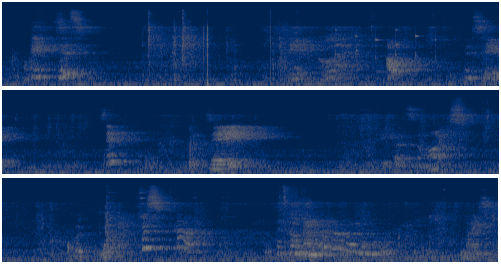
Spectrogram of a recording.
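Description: A woman talks encouragingly to a dog at a distance in a large echoing hall.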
